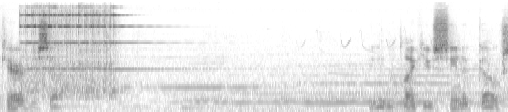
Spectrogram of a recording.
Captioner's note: phone ringing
